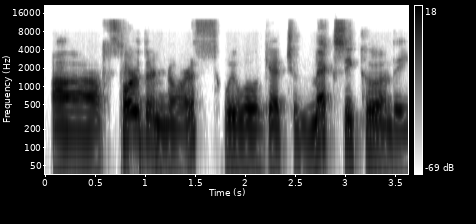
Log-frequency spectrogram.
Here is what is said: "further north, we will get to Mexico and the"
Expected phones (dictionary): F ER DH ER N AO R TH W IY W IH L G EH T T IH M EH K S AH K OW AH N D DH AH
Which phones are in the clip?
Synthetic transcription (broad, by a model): F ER DH ER N AO R TH W IY W IH L G EH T T IH M EH K S AH K OW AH N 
